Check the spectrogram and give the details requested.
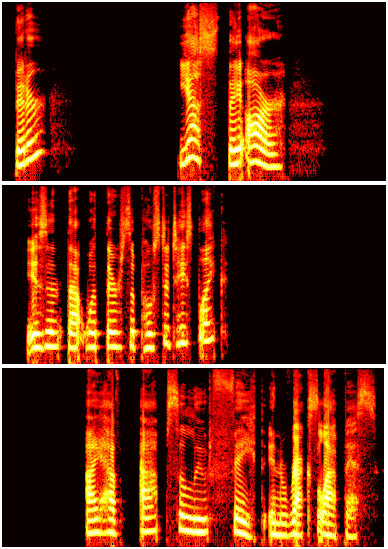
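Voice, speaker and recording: An actress voicing a gentle, shy and diligent young female secretary in a video game, soft-spoken, earnest and a little hesitant. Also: high voice, dry recording, studio quality. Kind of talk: video game character voice lines. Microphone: close studio mic.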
